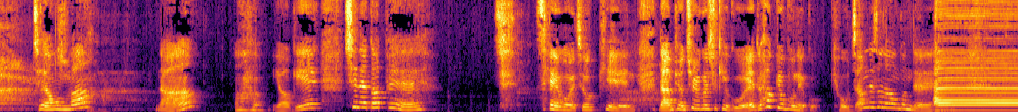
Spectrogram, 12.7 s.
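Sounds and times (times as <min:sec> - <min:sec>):
speech: 0:00.6 - 0:01.2, 0:03.5 - 0:05.4, 0:06.2 - 0:12.7
phone ringing with musical ringtone: 0:11.7 - 0:12.7.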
